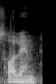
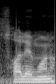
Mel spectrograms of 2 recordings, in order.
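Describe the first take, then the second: First: সলেম ending on m; silent final n. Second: সলেমন with the final n voiced; mistaken sounded n. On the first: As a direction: drop the n and close on m, সলেম. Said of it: "সঠিক উচ্চারণটা হবে সলেম". (ন নীরব রেখে সলেম) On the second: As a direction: add an extra -mon ending, সলেমন. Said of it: "কিন্তু না, সঠিক উচ্চারণটা হবে". (শেষের ন উচ্চারণ করে সলেমন) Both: Shown as a demonstration.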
